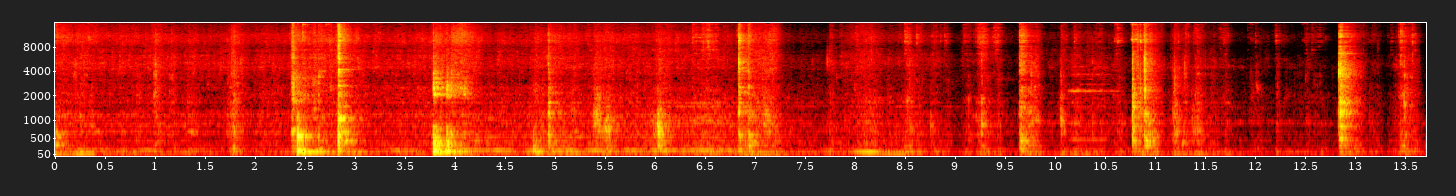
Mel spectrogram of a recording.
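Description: Mutton curry in a pot being stirred after salt and turmeric are added, giving scattered scraping and clinking spoon strokes against the pot with faint sizzling between them, close by and without talk.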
